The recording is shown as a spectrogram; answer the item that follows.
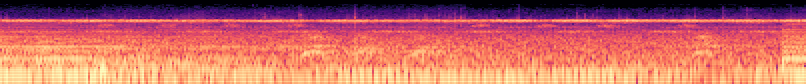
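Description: Crickets chirring steadily in a continuous high trill with faint, evenly spaced chirps, over a low steady hum.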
